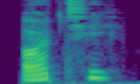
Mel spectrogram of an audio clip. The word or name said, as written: otti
